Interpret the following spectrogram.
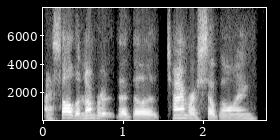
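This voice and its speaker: A guest on an online call with a bad connection, giving a halting, casual tribute full of restarts and fillers. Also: mid-range voice, a little mellow, dry recording. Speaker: guest on a memorial podcast. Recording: dull lo-fi call line, dry.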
